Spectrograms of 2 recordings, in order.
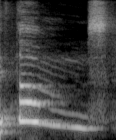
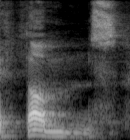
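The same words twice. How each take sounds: First: "Thumbs" sung out very high. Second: Said in the usual way. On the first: Shown as a demonstration. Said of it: "we're gonna go high and say". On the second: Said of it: "And then we're gonna say".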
